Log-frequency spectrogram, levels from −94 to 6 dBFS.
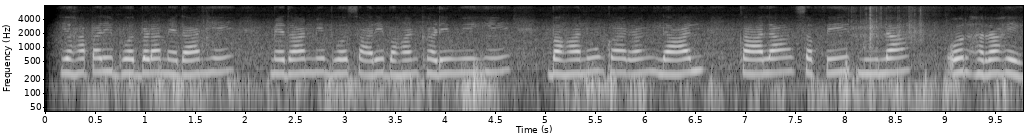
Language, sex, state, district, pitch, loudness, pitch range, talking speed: Hindi, female, Maharashtra, Aurangabad, 275 Hz, -22 LUFS, 270-285 Hz, 145 wpm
